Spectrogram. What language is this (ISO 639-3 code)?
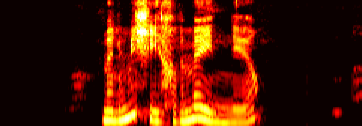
kab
